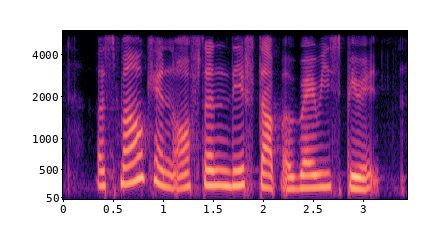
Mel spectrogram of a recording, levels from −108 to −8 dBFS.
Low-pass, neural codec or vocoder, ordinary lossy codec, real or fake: 5.4 kHz; none; none; real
